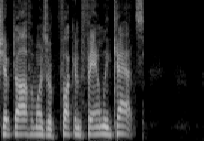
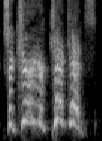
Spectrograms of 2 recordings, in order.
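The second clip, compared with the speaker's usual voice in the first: mock outraged shout; 12 semitones higher than usual. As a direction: yell it like you're fed up with the neighbors. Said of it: "It's like".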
